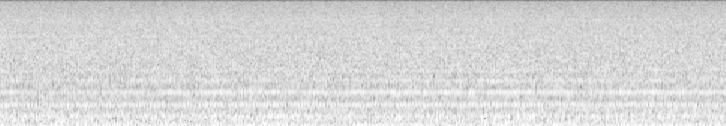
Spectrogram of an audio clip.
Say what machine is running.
fan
